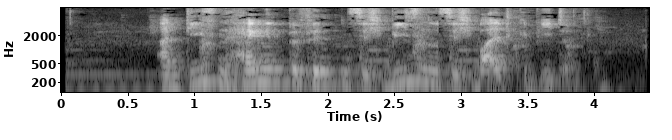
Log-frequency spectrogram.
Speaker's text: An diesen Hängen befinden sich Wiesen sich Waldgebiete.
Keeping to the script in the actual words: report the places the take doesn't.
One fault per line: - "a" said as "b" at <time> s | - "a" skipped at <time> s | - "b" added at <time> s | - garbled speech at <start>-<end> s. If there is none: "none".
none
